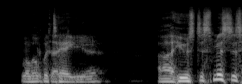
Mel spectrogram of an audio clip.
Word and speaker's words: Lopetegui: Lopetegui. Lopetegui, yeah.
